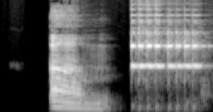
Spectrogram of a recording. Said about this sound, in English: That's our Drag Race. That's the Drag Race alarm.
